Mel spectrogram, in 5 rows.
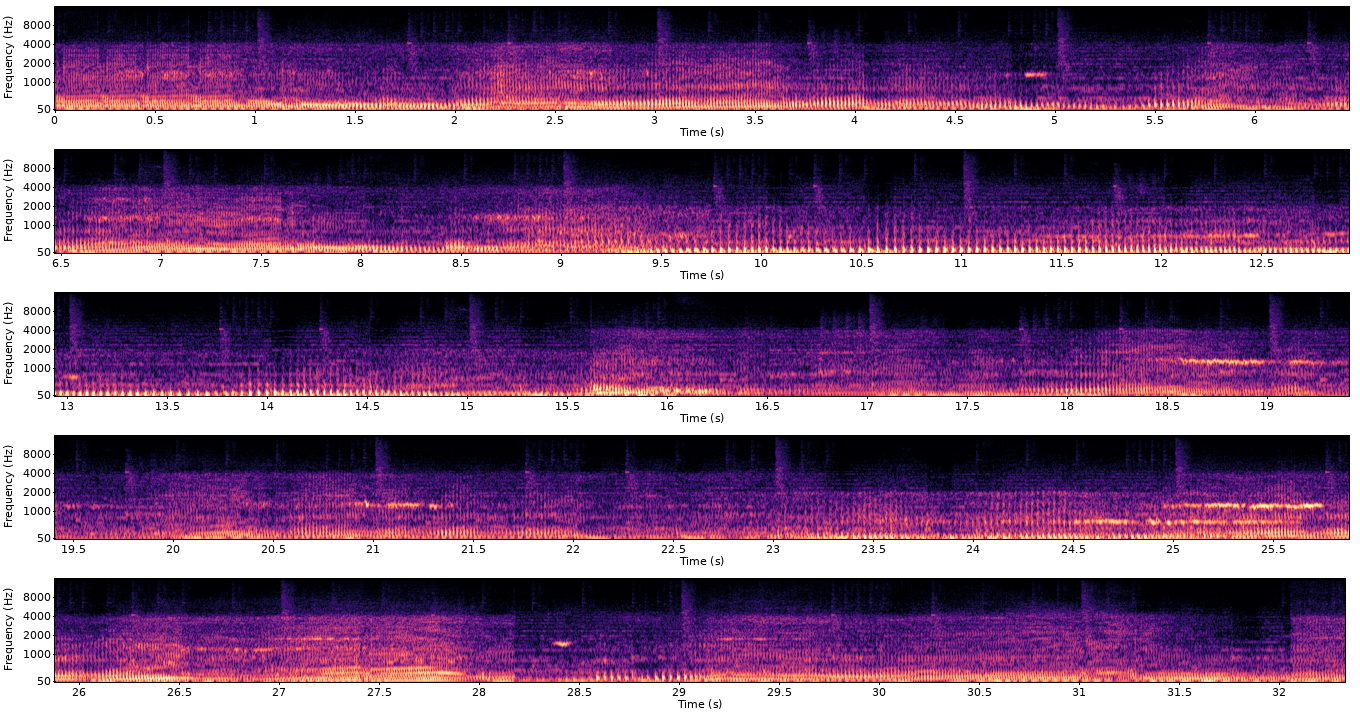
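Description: KTM RC 390's 373 cc single-cylinder engine revving up and down over and over as the bike is drifted, the rear tyre spinning and sliding, with tyre squeal at times.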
